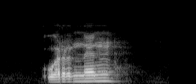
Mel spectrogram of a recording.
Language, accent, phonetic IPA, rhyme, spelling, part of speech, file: German, Austria, [ˈʊʁnən], -ʊʁnən, Urnen, noun, De-at-Urnen.ogg
- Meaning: plural of Urne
